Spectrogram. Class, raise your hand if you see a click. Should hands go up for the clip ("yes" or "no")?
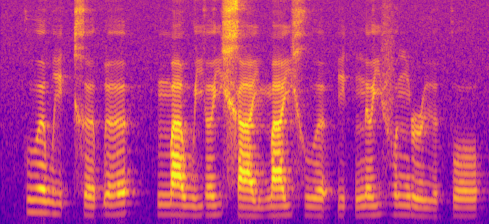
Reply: no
